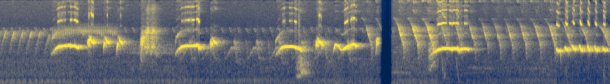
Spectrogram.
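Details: White-rumped shama rival-provoking song: repeated rising whistles each trailed by fluttering notes, a rougher sweep, and a final fast trill, with low background hum.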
